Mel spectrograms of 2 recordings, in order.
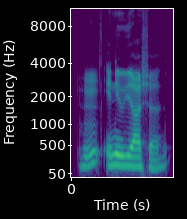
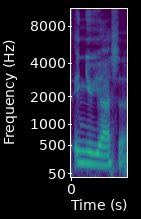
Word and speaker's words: Inuyasha: Inuyasha. Oh, it's Inyuyasha.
